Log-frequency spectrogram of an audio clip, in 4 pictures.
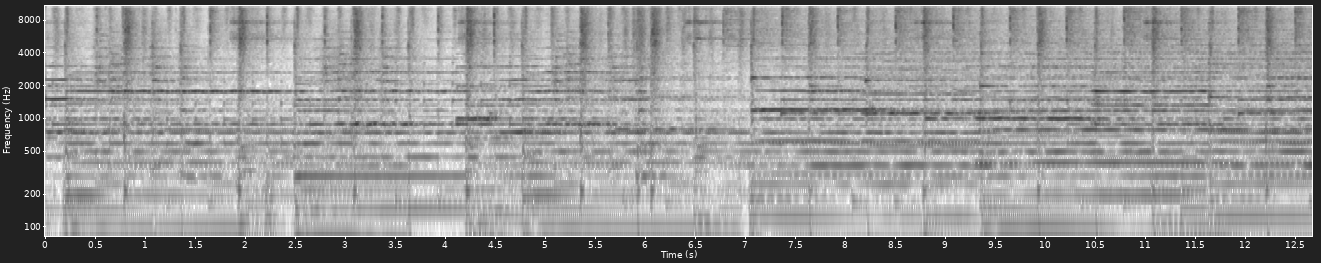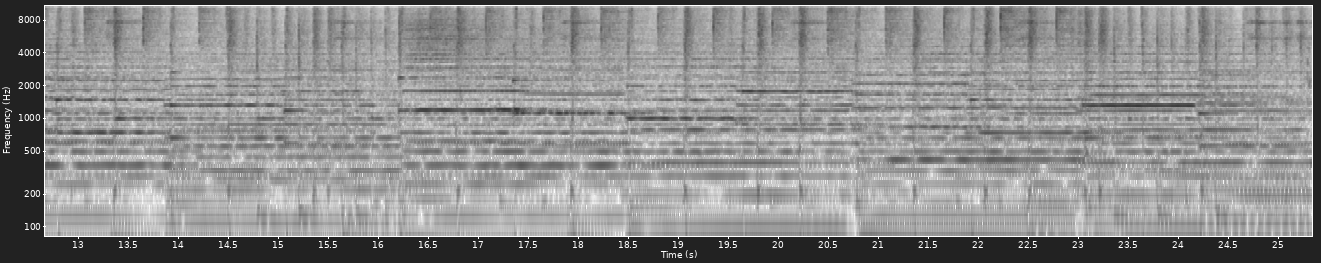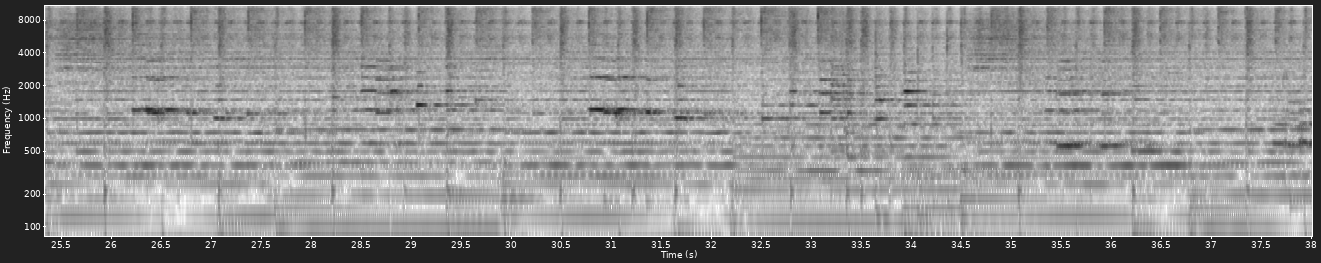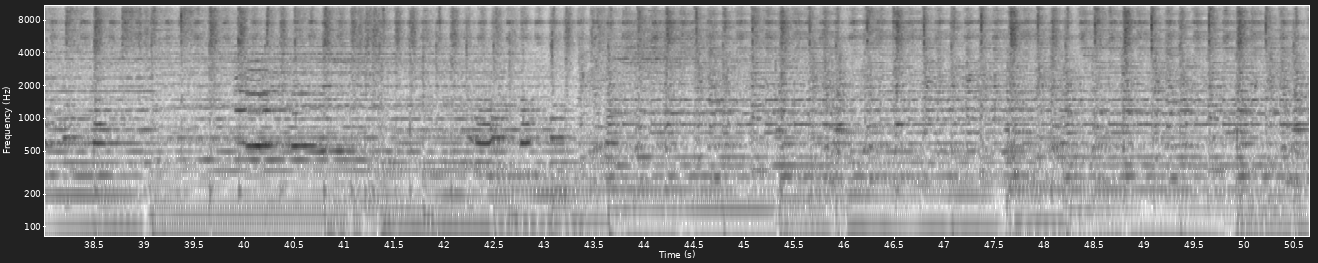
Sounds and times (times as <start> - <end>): Music: 0.0 - 50.6.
